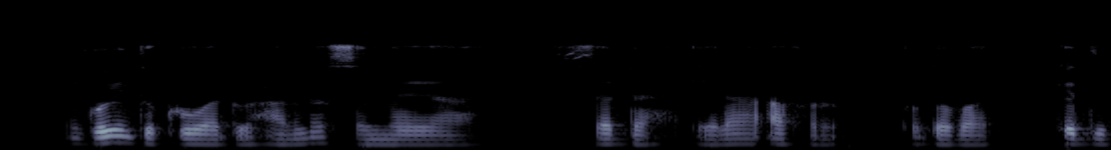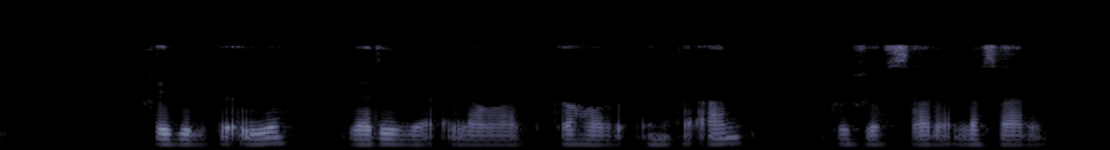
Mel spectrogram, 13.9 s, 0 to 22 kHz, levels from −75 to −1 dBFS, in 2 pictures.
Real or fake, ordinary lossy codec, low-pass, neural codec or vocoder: real; none; 7.2 kHz; none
